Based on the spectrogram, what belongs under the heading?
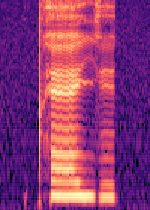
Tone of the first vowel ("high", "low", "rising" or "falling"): high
